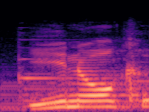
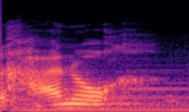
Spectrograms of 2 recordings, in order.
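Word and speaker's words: Enoch: നമ്മളുടെ ജീവിതത്തിൽ നിന്ന് പരിശോധിക്കേണ്ടതാണ് ഈ ഹാനോക്ക് എന്ന പദം ഈനോക്ക് എന്ന ഇംഗ്ലീഷിൽ വേറൊരു ഉച്ചാരണവും കൂടി അതിനുണ്ട് അതിന്റെ എബ്രായ രൂപത്തിൽ ഹാനോഹ് എന്ന് തന്നെയാണ് ആ പദം ഇന്ന് ധാരാളം ആൺകുട്ടികൾക്ക് പേരിനായി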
